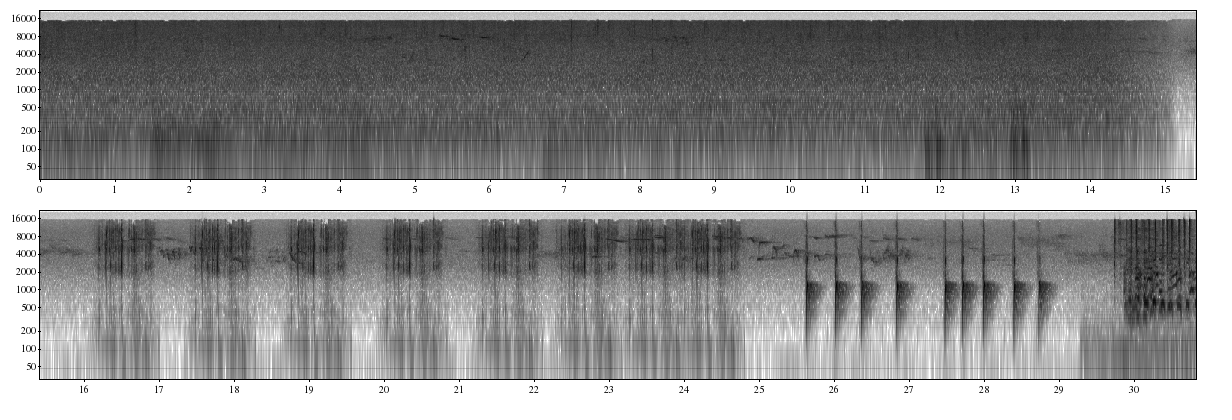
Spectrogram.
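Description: Steady hiss of rain with low rumbles of thunder that cuts off abruptly about halfway through. Then come short scraping strokes, roughly one a second, and near the end a quick run of about eight sharp, ringing clicks.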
